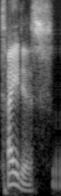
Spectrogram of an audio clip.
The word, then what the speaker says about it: Titus: what's the knight's name I thought it was Titus Am I Wrong Titus did I say it wrong oh you think you said thus yeah oh I'm sorry Titus my bad is it it could be it could be thus no it's Titus you correct it's Titus uh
